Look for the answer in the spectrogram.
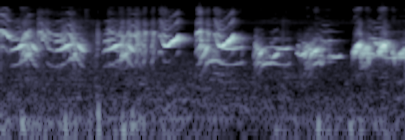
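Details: Bird song in short bursts of scratchy, sweeping chirps and whistled trills, about one burst every half second, with a faint low rumble underneath.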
